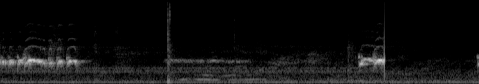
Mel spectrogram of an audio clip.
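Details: Local zebra dove, said to have a voice big enough to leave rivals powerless, gives a trilled coo phrase, then after a sharp click a brief clipped coo and a cut-off start, with low hum throughout.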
